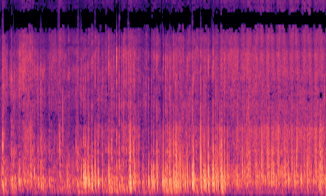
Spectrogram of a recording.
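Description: Fingertips with short nails tap and scratch rapidly on a solid wood-look plank floor. The result is a dense, continuous run of short, dry knocks with low, woody thuds and a faint scratchy rasp, each tap dying away almost instantly.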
